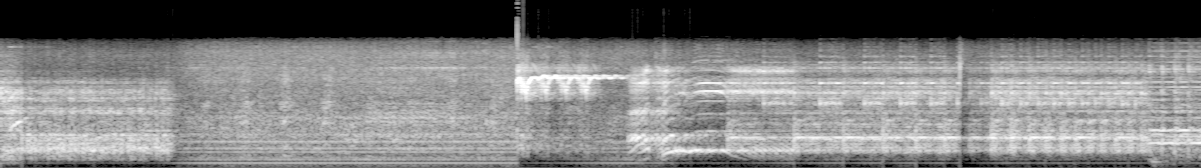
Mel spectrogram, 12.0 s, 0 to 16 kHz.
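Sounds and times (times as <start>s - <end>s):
steady low hum: 0.0s - 12.0s
warbling high chime: 5.2s - 6.3s.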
